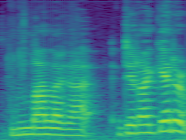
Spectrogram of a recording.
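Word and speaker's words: Málaga: I'm going to get it right, because there's an accent on the A, so it's Malaga.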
